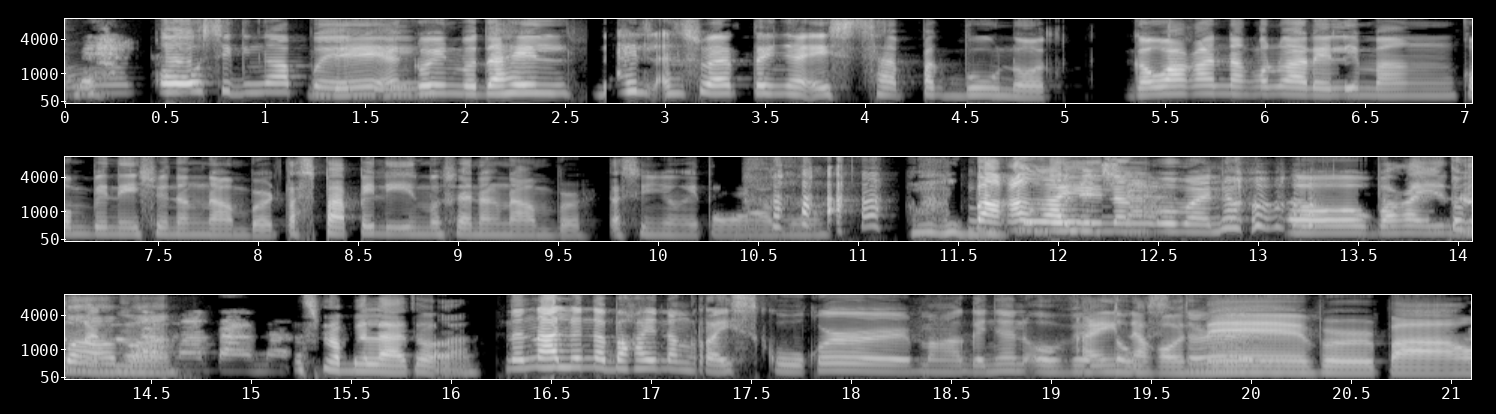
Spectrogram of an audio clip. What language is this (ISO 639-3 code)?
fil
